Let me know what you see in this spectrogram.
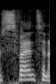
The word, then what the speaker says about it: Svensson: All right, Christy Svensson, owner of Svensson. I love how I do the Swedish pronunciation.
